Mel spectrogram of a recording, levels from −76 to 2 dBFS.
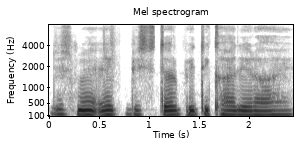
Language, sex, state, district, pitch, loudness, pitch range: Hindi, male, Arunachal Pradesh, Lower Dibang Valley, 135 Hz, -15 LUFS, 135-140 Hz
